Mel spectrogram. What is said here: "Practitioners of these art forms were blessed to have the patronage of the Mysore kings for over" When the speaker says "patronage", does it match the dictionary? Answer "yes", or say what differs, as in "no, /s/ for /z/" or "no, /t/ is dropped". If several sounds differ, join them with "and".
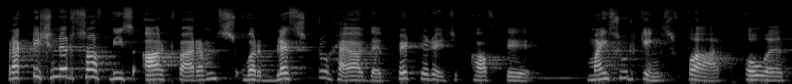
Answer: no, /ɹ/ is dropped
